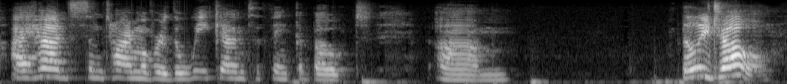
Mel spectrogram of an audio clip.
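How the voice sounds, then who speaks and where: A woman's voice: on the high side, expressive, unhurried, sharp tone, lo-fi sound. A woman with a sore, scratchy throat, speaking straight at someone in a confrontational, repetitive way as a commentary host. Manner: confrontational, addressing someone directly, repeats herself. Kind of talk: direct-to-camera commentary.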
